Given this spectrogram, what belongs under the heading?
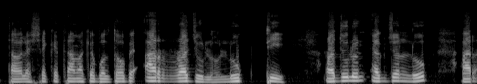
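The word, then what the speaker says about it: الرجل: এইযে আলিফ লাম আমি আর রাজুলু। তারপর আল কিতাবু উচ্চারণ কিন্তু দুই রকম হচ্ছে। আর রাজুলু আর রাজুলু আশশামসু আল কামারু। এইযে কখনো লামটা উচ্চারণে আসতেছে কখনো আসছে না।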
